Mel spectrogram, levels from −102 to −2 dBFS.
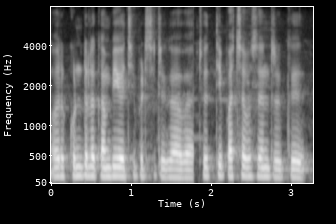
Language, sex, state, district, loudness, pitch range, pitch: Tamil, male, Tamil Nadu, Kanyakumari, -17 LUFS, 140-155 Hz, 150 Hz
